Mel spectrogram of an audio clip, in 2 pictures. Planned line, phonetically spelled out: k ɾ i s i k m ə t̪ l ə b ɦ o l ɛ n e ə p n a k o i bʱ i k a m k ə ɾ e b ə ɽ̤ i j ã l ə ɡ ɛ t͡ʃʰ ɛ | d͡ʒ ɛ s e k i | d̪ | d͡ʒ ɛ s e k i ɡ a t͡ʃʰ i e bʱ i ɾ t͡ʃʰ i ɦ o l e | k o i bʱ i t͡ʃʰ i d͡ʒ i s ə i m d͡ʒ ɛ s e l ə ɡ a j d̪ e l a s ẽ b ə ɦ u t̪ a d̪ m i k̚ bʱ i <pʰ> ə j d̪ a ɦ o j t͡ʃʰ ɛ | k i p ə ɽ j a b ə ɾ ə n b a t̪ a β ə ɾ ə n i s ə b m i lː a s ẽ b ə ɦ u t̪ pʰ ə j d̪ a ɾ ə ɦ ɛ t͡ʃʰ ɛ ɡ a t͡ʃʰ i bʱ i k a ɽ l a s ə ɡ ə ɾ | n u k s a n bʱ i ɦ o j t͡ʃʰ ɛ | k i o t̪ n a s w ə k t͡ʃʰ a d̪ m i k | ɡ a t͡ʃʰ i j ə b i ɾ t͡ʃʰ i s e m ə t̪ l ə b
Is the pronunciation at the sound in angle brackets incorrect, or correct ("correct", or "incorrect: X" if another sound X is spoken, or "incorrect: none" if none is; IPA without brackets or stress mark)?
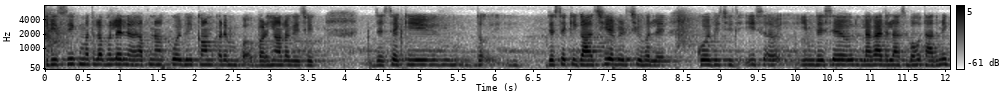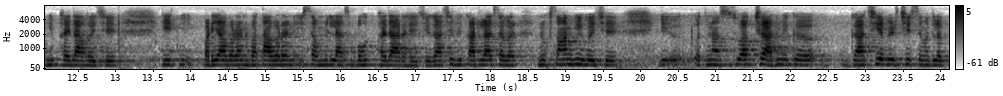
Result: correct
